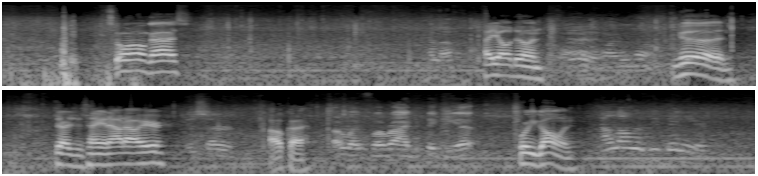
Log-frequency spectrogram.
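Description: A man speaks loudly and close by.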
